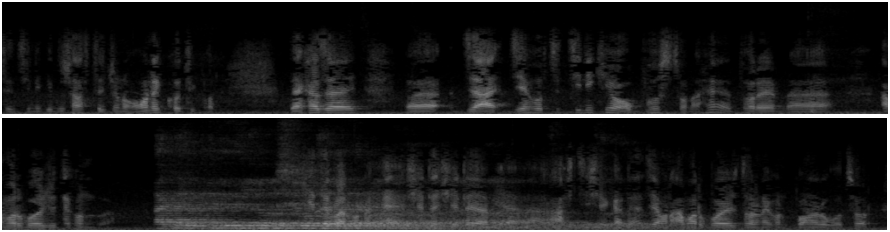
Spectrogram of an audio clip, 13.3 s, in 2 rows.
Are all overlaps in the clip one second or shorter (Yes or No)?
No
